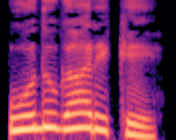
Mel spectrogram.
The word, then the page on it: ಓದುಗಾರಿಕೆ: Kannada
